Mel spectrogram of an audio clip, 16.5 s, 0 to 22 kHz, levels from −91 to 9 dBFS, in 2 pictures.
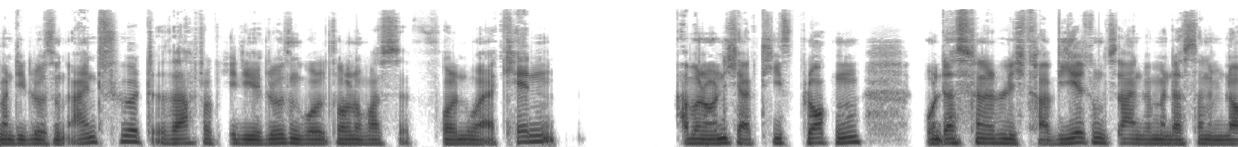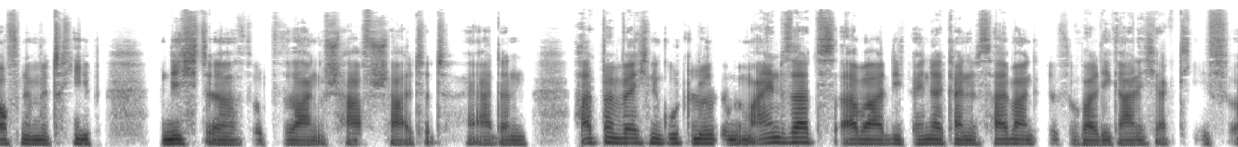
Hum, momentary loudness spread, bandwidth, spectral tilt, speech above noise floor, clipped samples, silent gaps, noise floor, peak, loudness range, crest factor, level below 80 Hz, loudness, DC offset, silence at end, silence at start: none; 9 LU; 17 kHz; -5.5 dB/octave; over 72 dB; under 0.1%; 3.92-4.05 s, 4.16-4.28 s; under -90 dBFS; -2 dBFS; 4 LU; 16 dB; -50 dBFS; -18 LUFS; under 0.1%; 0 s; 0 s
